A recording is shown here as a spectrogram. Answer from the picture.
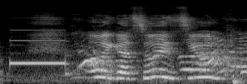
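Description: A steady test-tone beep, about half a second long, of the kind played with TV colour bars, then people talking.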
